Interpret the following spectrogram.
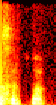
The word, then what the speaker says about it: Sattva: Otherwise, it is Sattva only, Prabhu. Okay? okay. Yeah. Vasudeva Sattva.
